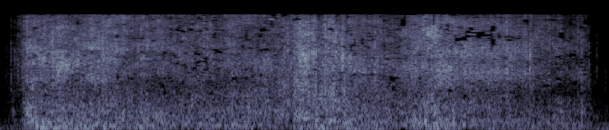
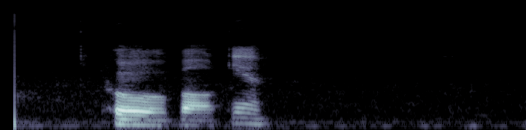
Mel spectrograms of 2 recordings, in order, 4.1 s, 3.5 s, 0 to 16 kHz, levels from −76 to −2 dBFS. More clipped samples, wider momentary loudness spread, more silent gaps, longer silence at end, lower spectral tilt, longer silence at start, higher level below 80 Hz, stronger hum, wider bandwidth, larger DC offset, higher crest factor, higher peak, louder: neither; second, 7 LU vs 21 LU; neither; second, 0.1 s vs 1.75 s; second, -0.5 dB/octave vs -8 dB/octave; second, 0.05 s vs 0.75 s; about the same, -48 dBFS vs -52 dBFS; neither; first, 11.5 kHz vs 5.2 kHz; neither; about the same, 20 dB vs 22 dB; second, -12 dBFS vs -2 dBFS; second, -28 LUFS vs -21 LUFS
